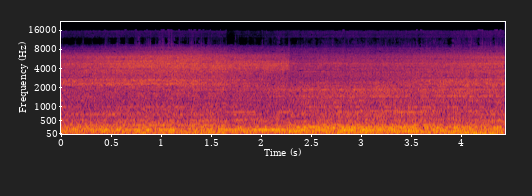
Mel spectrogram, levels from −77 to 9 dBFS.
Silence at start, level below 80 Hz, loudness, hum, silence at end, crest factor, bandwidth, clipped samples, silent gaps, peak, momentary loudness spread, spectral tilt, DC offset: 0 s; -22 dBFS; -11 LUFS; none; 0 s; 12 dB; 17 kHz; under 0.1%; none; 0 dBFS; 1 LU; -4.5 dB/octave; 0.8%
